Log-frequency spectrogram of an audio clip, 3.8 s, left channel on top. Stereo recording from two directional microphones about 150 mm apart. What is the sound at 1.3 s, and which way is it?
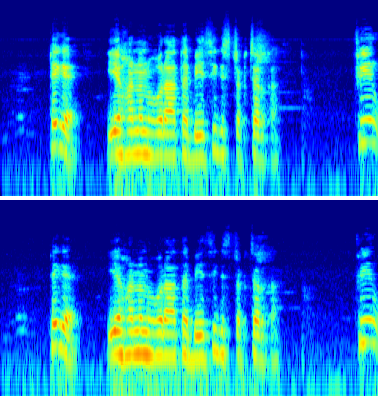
Speech, 20° left (ahead or behind).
